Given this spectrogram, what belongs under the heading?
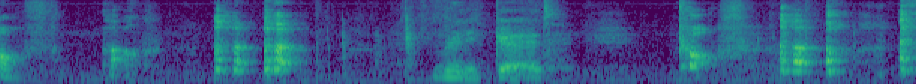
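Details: Child giving several short, sharp, deliberate imitated coughs with a brief voiced sound in a small room while demonstrating the Makaton sign for cough.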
